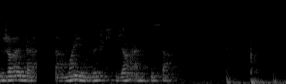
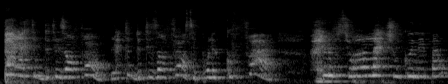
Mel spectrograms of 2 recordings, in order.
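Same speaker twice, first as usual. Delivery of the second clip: much higher and louder caricature of the aggressor; aggressive woman's voice; 10 semitones higher, 5 dB louder than usual. Retold or imitated. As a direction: screech it like the furious stranger. (voix de l'agresseuse, très aiguë et forte)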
